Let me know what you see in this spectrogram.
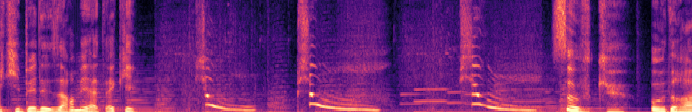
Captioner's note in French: fait le bruitage des sorts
